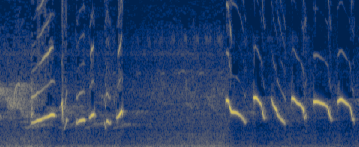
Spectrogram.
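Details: Song of the oriental magpie-robin, known locally as kacer, played to make rivals respond: a jumbled series of short rising twitters, a quiet gap, then six strong downward-slurred whistles in quick succession.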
